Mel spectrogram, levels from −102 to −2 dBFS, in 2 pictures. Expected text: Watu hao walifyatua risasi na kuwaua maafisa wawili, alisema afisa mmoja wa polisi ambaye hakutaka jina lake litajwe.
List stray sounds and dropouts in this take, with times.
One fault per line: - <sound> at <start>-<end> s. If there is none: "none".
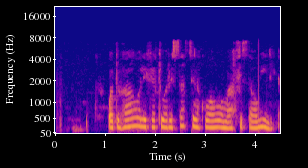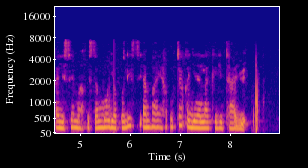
none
